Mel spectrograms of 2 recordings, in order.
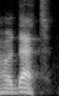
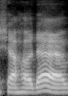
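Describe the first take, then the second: First: The word ends with a clear t sound. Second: The word ends on a vowel, no final t. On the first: This is how Iranians say it. "We call it the shahadat" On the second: This is how Arabs say it. "they don't um, pronounce the t sound at the end"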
